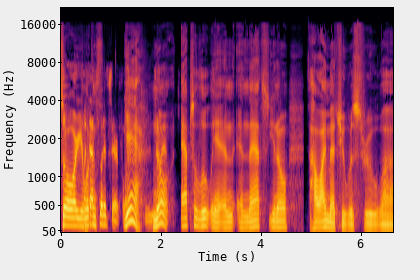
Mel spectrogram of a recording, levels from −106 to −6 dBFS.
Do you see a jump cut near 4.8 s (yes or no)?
yes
